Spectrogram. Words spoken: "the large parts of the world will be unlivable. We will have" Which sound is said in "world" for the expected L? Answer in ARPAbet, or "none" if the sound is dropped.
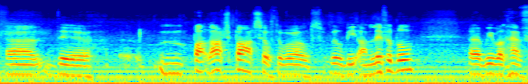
L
